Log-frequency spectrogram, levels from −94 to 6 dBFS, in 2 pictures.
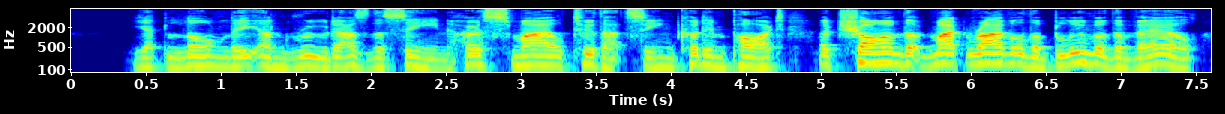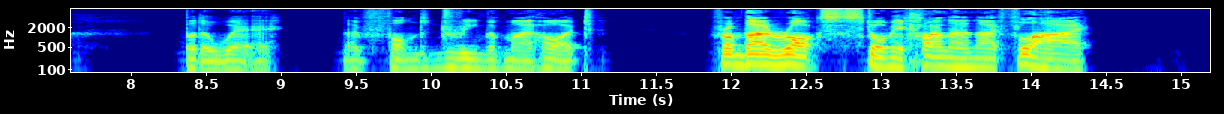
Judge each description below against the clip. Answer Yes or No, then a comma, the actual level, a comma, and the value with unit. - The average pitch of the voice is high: No, low, 125 Hz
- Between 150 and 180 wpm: No, average, 140 wpm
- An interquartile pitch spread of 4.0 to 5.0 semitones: Yes, average, 4.5 semitones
